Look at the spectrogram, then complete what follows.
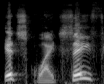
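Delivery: ordinary delivery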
